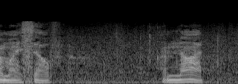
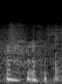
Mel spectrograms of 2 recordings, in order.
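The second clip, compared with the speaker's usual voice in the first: short laugh; 10 semitones higher than usual. Acted. Fred laughs at Sue's reply.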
